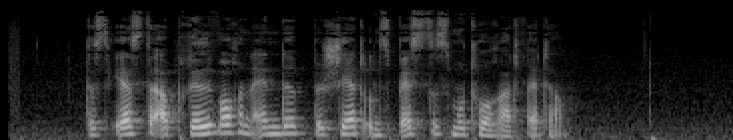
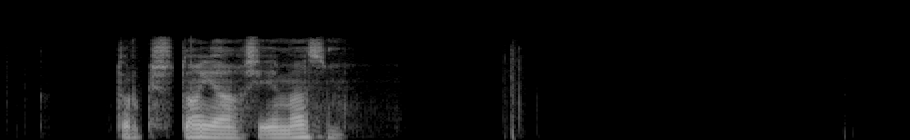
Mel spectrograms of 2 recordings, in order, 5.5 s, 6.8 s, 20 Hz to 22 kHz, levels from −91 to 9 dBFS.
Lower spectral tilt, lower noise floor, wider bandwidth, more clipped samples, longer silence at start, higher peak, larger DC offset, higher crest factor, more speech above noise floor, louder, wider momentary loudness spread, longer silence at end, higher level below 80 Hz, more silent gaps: about the same, -5 dB/octave vs -5.5 dB/octave; second, -62 dBFS vs under -90 dBFS; first, 16 kHz vs 7.8 kHz; neither; second, 0.65 s vs 0.9 s; about the same, -10 dBFS vs -12 dBFS; neither; about the same, 20 dB vs 22 dB; second, 34 dB vs over 62 dB; about the same, -28 LUFS vs -29 LUFS; first, 14 LU vs 11 LU; second, 0.6 s vs 4.25 s; about the same, -58 dBFS vs -62 dBFS; second, none vs 1.31-1.36 s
